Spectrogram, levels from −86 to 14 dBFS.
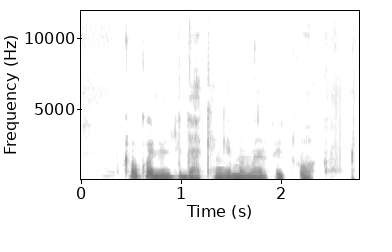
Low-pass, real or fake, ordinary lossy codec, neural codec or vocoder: none; real; none; none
